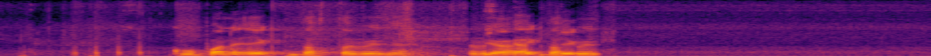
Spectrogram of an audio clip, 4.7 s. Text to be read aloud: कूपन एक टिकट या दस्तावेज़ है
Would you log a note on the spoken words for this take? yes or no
yes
